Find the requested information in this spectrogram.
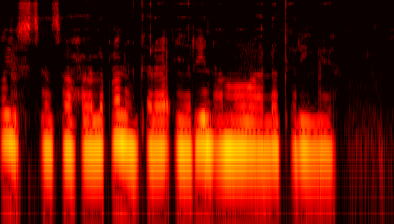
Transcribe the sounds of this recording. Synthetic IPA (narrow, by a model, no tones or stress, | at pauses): ɔjst̪ʰaswɑħɑːlɐʕɔnɐŋkʰɐɾaːʕiːɾiːnɐmɐwɑːlɐkʰɐɾɪjɐ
